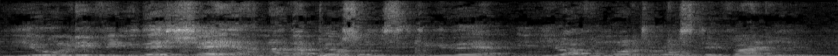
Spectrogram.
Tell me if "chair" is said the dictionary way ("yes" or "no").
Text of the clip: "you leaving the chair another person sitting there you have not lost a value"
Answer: no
